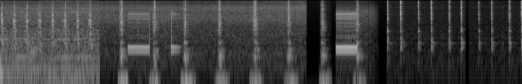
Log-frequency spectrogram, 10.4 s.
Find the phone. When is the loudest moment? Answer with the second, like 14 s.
7 s.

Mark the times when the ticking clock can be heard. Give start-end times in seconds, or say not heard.
0.0-10.4.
